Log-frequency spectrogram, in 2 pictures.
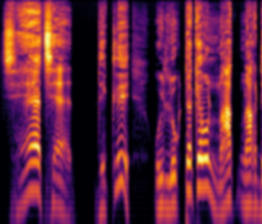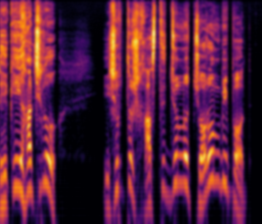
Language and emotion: Bengali, disgusted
